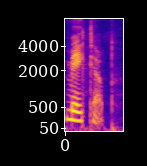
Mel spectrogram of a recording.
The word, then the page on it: makeup: American English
